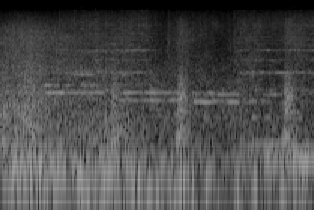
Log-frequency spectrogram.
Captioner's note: wheels screech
